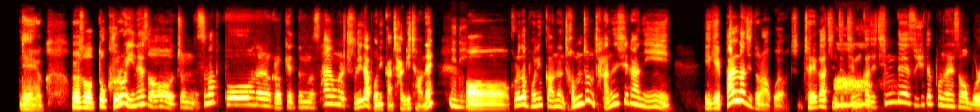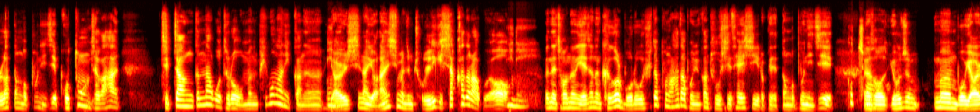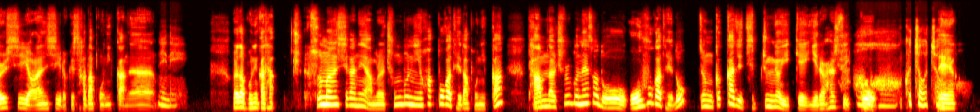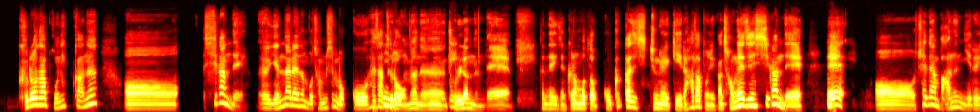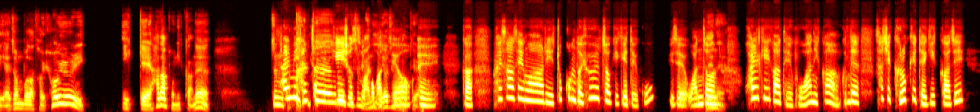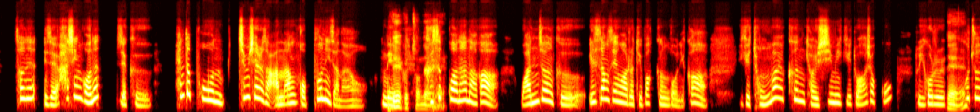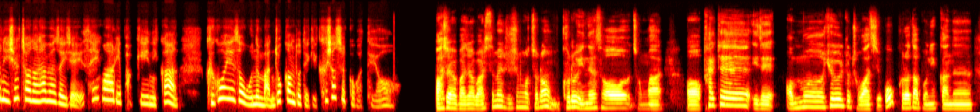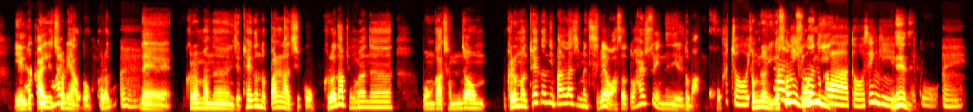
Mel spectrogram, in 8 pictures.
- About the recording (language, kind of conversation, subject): Korean, podcast, 한 가지 습관이 삶을 바꾼 적이 있나요?
- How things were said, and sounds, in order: other background noise; inhale; sniff; tapping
